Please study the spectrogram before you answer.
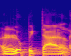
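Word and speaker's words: L'Hôpital: This is a name of French origin. In French, it is said as lupal. Lupital.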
